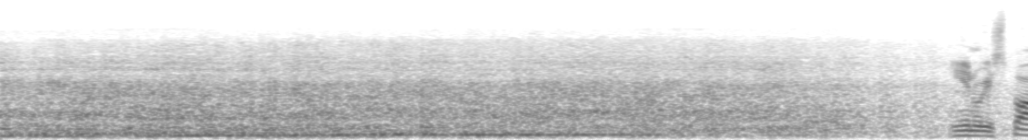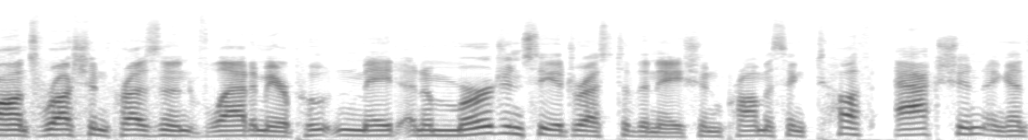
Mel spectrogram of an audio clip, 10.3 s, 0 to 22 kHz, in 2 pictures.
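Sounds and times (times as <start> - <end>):
armored vehicles rumbling through city streets: 0.0 - 5.9
speech: 4.8 - 10.2.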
